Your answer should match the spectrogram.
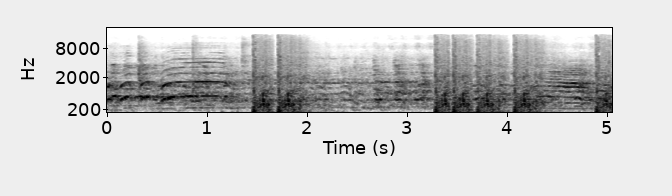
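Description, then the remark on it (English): Several loud, sharp gunshots crack out at irregular intervals, with smaller pops in between, over a busy background of murmuring voices and tonal sounds. “Why are the gunshots?”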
